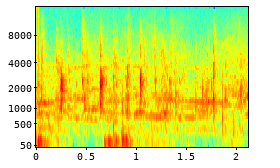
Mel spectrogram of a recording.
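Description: Faint shouts and cheers of a small football crowd and players celebrating a goal, with a couple of low thumps and scattered claps.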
